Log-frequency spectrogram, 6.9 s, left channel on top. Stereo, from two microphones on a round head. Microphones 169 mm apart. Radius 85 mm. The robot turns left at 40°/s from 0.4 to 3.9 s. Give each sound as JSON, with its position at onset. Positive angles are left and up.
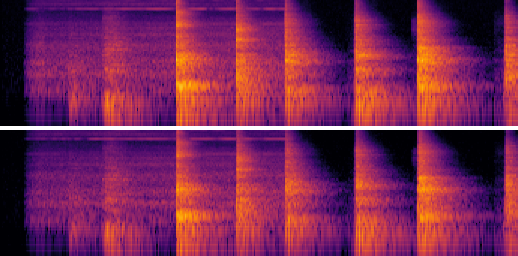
{"t": 0.9, "sound": "a cupboard door", "side_deg": 25, "distance_m": 1.9}
{"t": 2.3, "sound": "a clap", "side_deg": 35, "distance_m": 1.3}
